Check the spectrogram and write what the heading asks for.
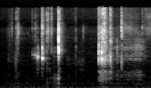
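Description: Faint scratching of a felt-tip marker colouring on paper, with a sharp click a little under a second in, then a brief rustle near the end as the marker is put down.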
